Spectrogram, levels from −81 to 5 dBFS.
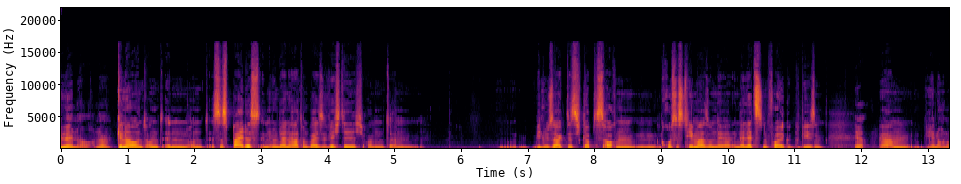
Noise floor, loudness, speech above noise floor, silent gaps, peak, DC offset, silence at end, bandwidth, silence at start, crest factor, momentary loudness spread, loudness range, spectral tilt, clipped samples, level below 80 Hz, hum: -57 dBFS; -21 LUFS; 36 dB; none; -2 dBFS; under 0.1%; 0 s; 17 kHz; 0 s; 20 dB; 12 LU; 7 LU; -4.5 dB/octave; under 0.1%; -40 dBFS; none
